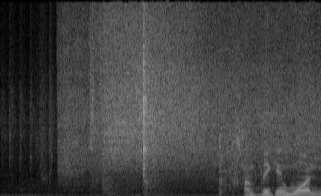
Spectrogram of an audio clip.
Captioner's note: sizzling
